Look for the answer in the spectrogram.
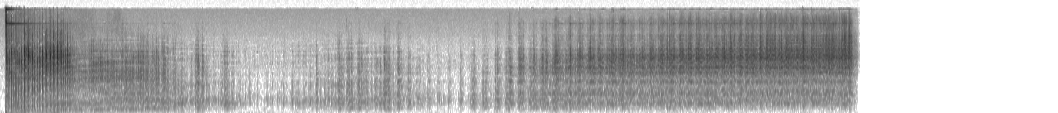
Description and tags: JK Coin Spinning
A coin spinning.
coin, money, spin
